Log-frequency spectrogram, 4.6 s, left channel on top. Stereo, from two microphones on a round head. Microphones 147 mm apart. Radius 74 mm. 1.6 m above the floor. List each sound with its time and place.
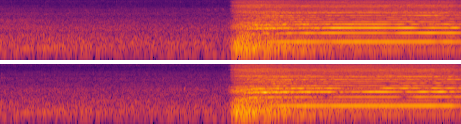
2.3 s a drill: 20° right (ahead or behind), 8 m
